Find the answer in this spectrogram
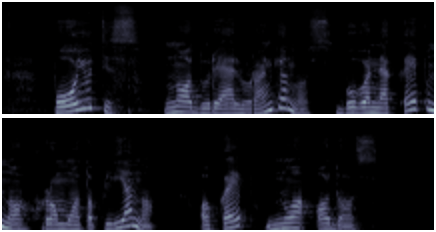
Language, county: Lithuanian, Telšiai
